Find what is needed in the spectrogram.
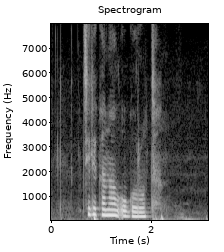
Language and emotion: Russian, neutral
